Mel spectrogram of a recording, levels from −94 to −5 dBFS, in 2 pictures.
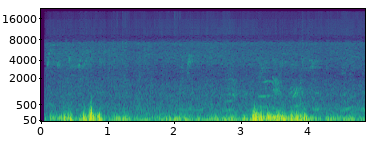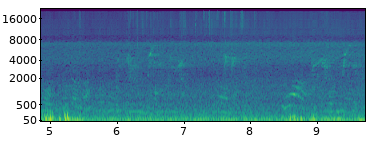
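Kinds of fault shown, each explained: Opus compression: Throughout, the sound is grainy and rough, with tonal parts turning noisy rather than swirling. The bandwidth stays full, with content up to 20.2 kHz. The plainly audible damage is likely Opus in its music mode, at a bitrate near 24 kbps.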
